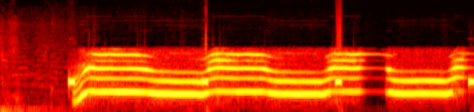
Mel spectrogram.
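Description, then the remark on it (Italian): A voice imitates a police car siren as a game challenge, with a loud, sustained wailing tone, briefly dipping and resuming a few times over about three seconds. “Devi fare il, eh, il suono della sirena della macchina della polizia, vai.”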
